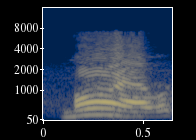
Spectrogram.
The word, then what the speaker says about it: Mora: so this is a MOA I call it a MOA or Mur if you're if you really want me to butcher the Swedish language but what what model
